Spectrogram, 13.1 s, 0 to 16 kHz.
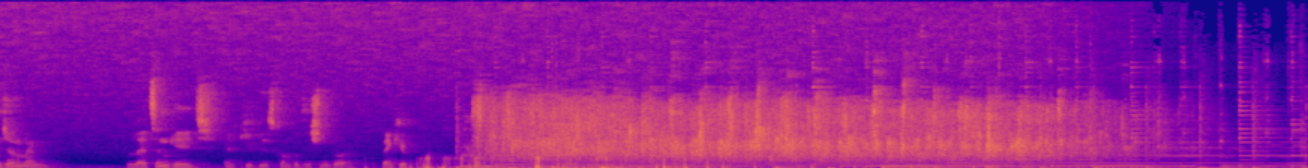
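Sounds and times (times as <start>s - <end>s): audience applause: 4.4s - 11.8s
outro music with steady beat: 4.6s - 12.9s.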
